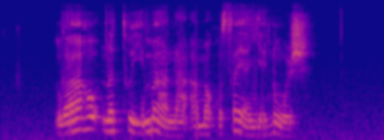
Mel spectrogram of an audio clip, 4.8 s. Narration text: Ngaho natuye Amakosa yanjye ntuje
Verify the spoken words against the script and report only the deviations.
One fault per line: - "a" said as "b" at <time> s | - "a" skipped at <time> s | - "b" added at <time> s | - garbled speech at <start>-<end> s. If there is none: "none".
- "Imana" added at 1.8 s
